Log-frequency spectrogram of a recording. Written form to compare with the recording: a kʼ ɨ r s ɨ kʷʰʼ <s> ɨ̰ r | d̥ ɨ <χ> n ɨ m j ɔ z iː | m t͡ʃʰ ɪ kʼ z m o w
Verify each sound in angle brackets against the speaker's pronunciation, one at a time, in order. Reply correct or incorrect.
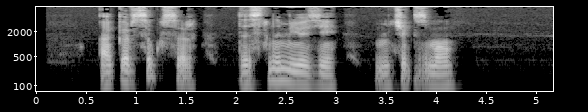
correct, incorrect

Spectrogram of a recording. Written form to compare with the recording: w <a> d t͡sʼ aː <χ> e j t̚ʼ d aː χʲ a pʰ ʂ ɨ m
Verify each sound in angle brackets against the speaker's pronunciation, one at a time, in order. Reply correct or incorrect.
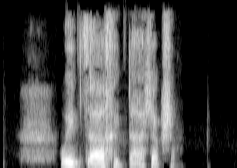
incorrect, correct

